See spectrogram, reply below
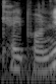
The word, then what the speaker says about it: Capon: Capon, yep. – Capon. – Yep. I kind of say like Superwoman puts a cape on.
